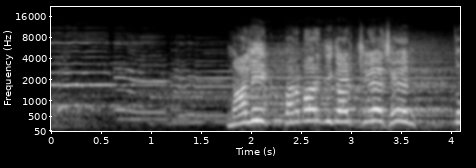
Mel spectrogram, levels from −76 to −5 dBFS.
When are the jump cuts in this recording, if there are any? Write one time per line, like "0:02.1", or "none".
none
